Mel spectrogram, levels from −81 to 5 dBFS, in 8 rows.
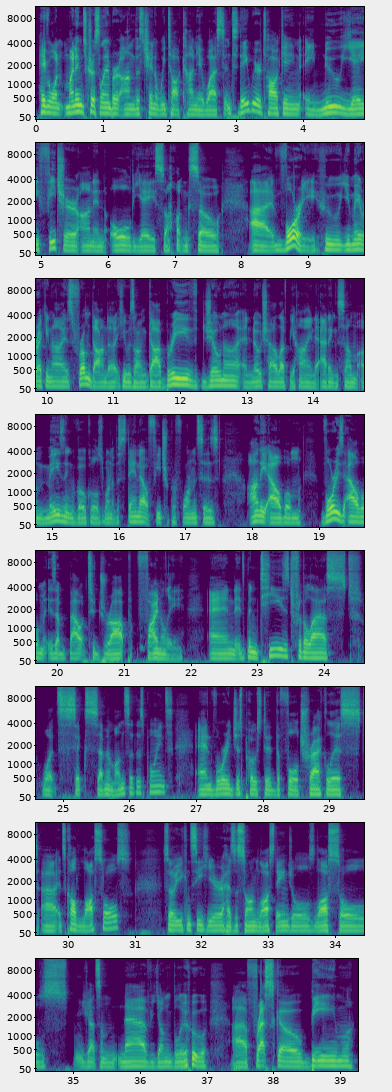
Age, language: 20-39, English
